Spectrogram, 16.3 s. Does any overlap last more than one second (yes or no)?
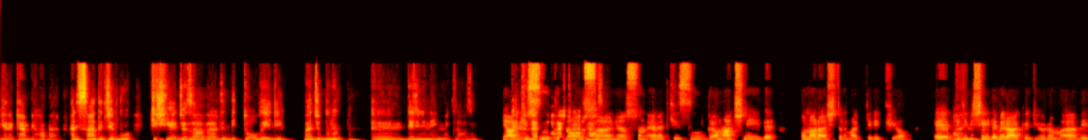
yes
